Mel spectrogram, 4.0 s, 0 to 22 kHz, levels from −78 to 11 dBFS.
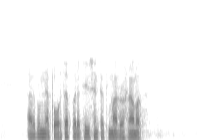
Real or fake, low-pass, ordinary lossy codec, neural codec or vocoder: fake; 7.2 kHz; AAC, 16 kbps; codec, 16 kHz, 0.5 kbps, FunCodec, trained on LibriTTS, 25 frames a second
